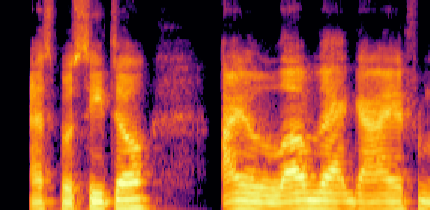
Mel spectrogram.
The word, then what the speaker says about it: Esposito: Giancarlo I don't know how to pronounce his last name. Esposito. Esposito.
